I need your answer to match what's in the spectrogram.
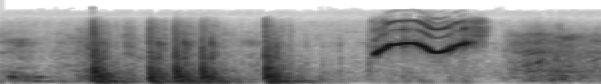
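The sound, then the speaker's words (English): Five hollow knocks in an uneven pattern, a single rap, a quick triple, then one more, knocked in the Korean way, followed by a short wavering, warbling whistle and some faint noise. “I know how to knock in Korean.”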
